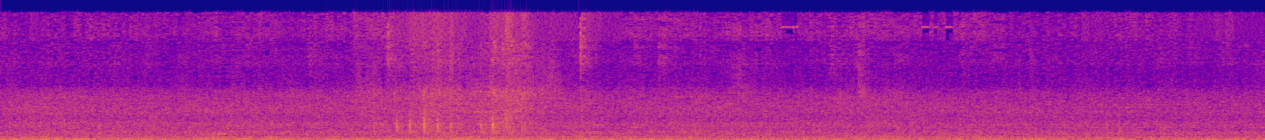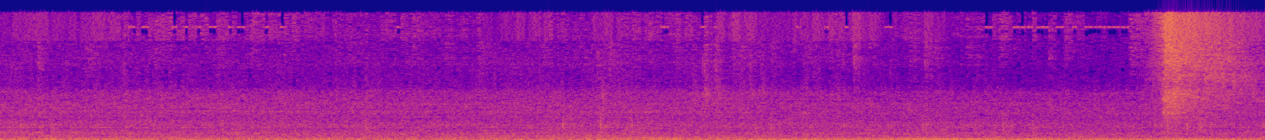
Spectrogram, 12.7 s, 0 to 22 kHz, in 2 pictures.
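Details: 1993 Gillig Phantom 35' bus, Cummins ISM engine, Allison B400R transmission, onboard: constant hard-edged drone and grind under road roar throughout, little change with speed; loud grinding noise, owner suspects transmission, unconfirmed.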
